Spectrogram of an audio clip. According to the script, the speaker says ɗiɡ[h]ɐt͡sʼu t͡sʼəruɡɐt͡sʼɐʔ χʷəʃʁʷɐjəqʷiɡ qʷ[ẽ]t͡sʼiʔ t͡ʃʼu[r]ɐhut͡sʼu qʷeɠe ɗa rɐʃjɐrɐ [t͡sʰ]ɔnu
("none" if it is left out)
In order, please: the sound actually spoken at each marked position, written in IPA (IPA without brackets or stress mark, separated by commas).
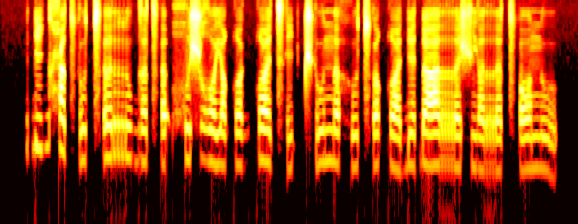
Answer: ħ, e, n, t͡sʼ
